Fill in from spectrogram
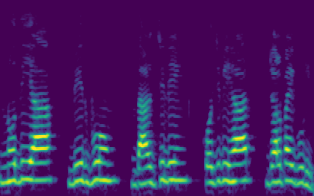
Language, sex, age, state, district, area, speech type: Bengali, female, 45-60, West Bengal, Nadia, rural, spontaneous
